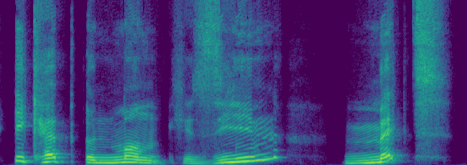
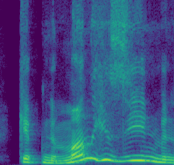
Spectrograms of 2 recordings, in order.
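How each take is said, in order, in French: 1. Chaque lettre se prononce entièrement dans le néerlandais standard. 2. Certaines lettres sont omises dans le néerlandais familier et décontracté. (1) "en algemeen Nederlands, donc le néerlandais officiel" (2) "En tussentaal"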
